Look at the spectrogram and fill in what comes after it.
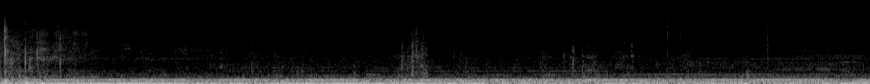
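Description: Steady low rumble and hum of a DB Twindexx IC2 double-decker Intercity train, with a single knock about four seconds in and a few faint clicks.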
